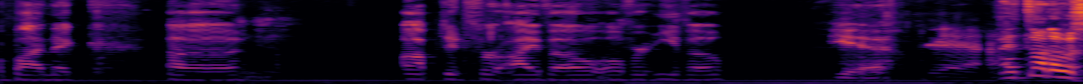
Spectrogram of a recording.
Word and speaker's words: Ivo: In fact, it's because of this show that Robotnik's name in the movies is pronounced Ivo, because his name was supposed to be Evo.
